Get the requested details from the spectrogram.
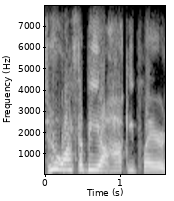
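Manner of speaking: very high-pitched coach holler. Retelling the hockey coach calling out to the kids, retelling a coach yelling. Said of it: "he's yelling at the kids".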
